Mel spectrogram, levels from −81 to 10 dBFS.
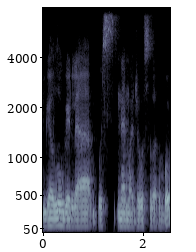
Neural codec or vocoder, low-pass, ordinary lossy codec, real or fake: none; 7.2 kHz; Opus, 64 kbps; real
